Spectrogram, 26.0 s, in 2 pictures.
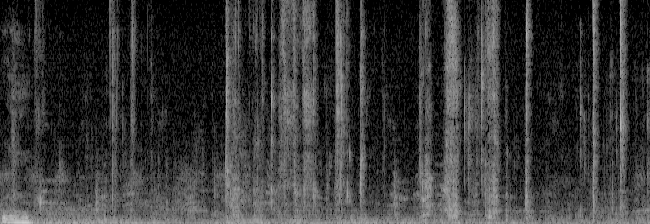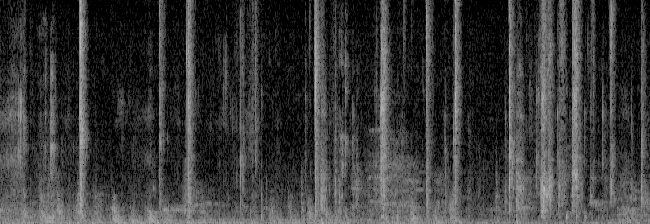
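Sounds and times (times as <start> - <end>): person chewing with mouth open: 2.0 - 3.3, 4.2 - 26.0
mouth clicks and smacks: 11.6 - 18.4, 19.1 - 20.0, 23.0 - 26.0.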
